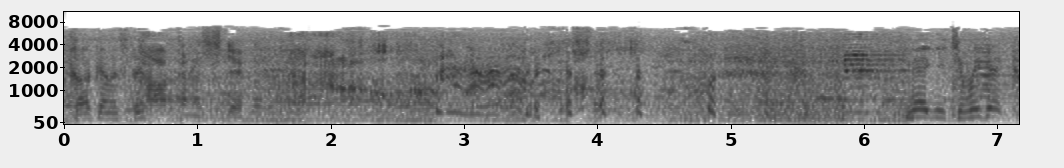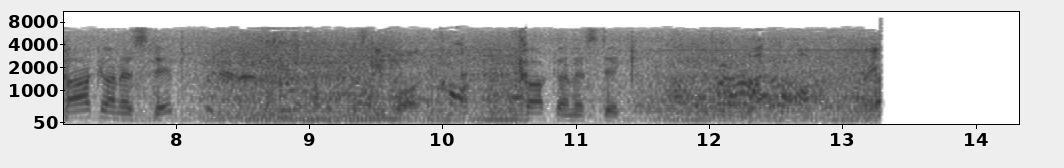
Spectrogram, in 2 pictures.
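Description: A busy street hums with crowd noise outdoors.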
